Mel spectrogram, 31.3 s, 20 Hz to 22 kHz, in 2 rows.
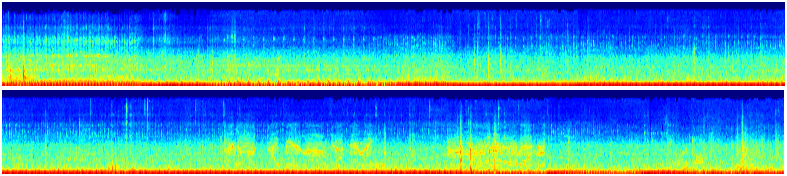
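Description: A 1977 Jeep Cherokee's engine running as the truck drives a rough dirt track, a steady low drone that shifts several times as the throttle changes. Muffled voices come in about two-thirds of the way through.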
